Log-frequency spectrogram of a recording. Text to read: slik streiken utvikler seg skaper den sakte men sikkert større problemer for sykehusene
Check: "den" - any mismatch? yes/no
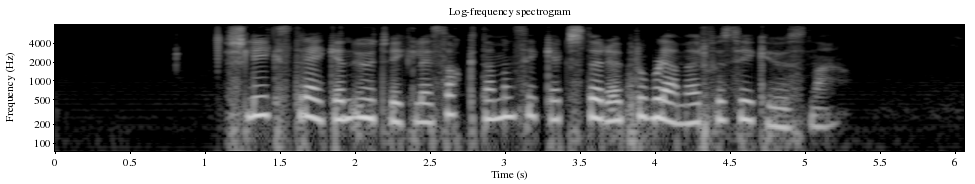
yes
